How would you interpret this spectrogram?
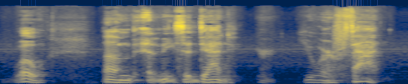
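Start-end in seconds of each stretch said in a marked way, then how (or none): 2.0-3.9 put-on voice of a young boy. Father retells his son pulling him aside for a talk: 11-year-old boy voice. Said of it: "He's 11-year-old voice".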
